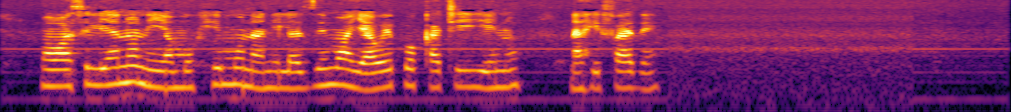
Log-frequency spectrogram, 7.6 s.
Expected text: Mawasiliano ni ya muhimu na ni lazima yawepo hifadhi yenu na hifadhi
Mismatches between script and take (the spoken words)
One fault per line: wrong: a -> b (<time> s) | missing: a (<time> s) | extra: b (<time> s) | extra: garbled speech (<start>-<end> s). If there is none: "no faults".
wrong: hifadhi -> kati (3.1 s)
